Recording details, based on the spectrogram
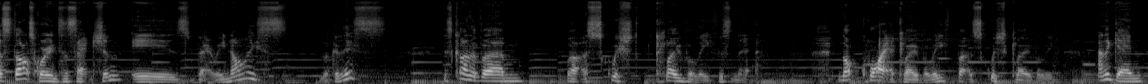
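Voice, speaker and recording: A man with a hoarse, slightly raspy voice from a chest infection, chatting casually as he reviews game maps. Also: medium pitch. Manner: chatty, animated, sudden jumps in loudness. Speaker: game map reviewer, host. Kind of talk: casual commentary over gameplay.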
